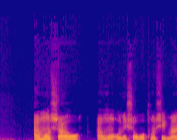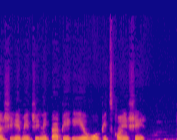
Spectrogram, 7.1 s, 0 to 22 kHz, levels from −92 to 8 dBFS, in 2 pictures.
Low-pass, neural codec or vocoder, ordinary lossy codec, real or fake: 19.8 kHz; vocoder, 48 kHz, 128 mel bands, Vocos; MP3, 96 kbps; fake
